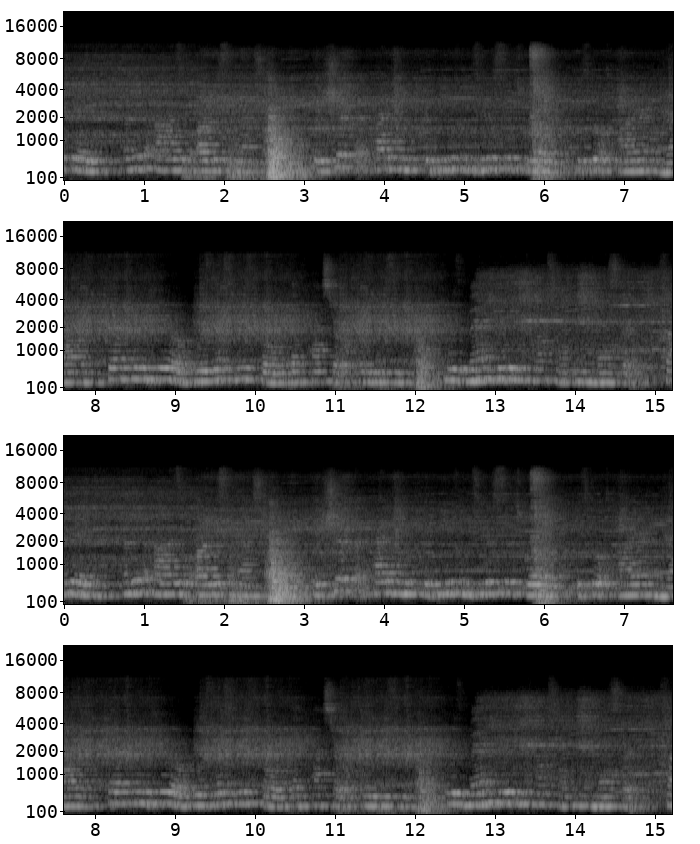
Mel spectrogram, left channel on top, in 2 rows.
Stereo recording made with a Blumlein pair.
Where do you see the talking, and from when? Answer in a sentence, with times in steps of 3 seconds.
In this clip you hear the talking on the right from 0 s, in the centre from 6 s and on the left from 9 s.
